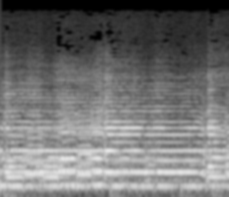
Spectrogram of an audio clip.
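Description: Instrumental passage of a Persian music recording: bowed strings play held notes in a dense, steady ensemble texture.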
